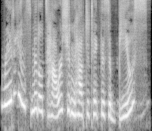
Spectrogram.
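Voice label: announcer tower attack radiant mid; Crystal Maiden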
